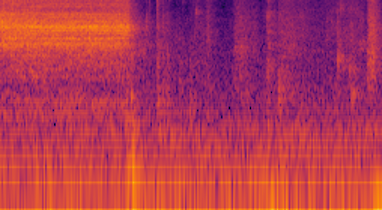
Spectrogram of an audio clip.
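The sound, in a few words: pouring water into hummus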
